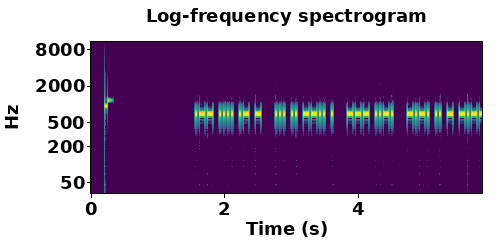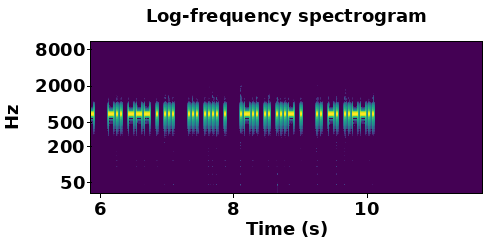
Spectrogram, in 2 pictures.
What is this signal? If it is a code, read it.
Morse code, heard as a keyed tone, about 40 wpm, 700 Hz. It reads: WHAT SIZE OF CITY DOES SHE LIVE IN?
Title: Sentences from Top 1000 Words - Review Part 2 - 40wpm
